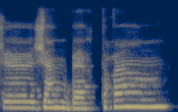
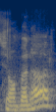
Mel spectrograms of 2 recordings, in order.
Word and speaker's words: Jean Bernard: And now I invite to the stage Jean Bertrand from Finlight, if I pronounce it properly. It's Jean Bernard, but works very well.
